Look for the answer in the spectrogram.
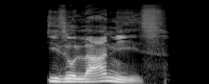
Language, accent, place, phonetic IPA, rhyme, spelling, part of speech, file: German, Germany, Berlin, [izoˈlaːnis], -aːnis, Isolanis, noun, De-Isolanis.ogg
- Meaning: 1. genitive singular of Isolani 2. plural of Isolani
